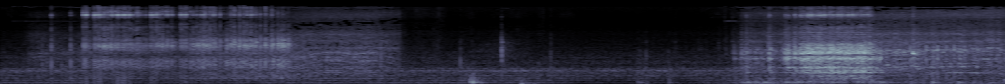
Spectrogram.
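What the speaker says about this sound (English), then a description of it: "you hear that sound it's making? It's because of the material. It's that type of resin." A drill bit bores slowly through resin on a prototype Batman figure, giving a steady gritty grinding that drops away into near quiet for a few seconds, then comes back harsher and louder.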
